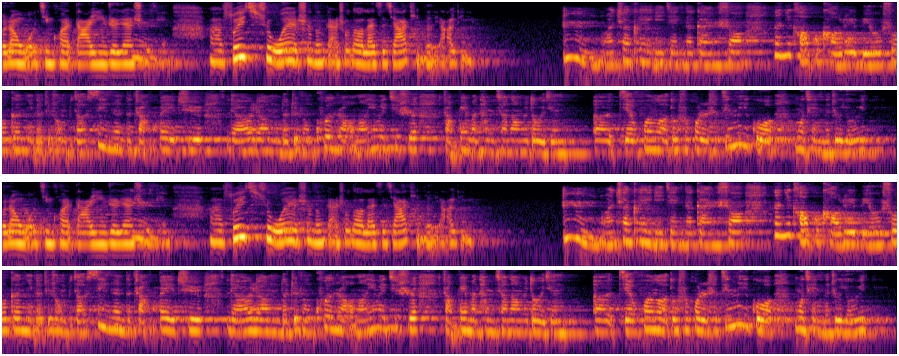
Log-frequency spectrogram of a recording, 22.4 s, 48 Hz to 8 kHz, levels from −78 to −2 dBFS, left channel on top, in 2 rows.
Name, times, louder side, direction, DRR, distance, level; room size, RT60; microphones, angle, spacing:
voice 1, 0.0-1.7 2.2-5.9, left 1 dB, 30° left, 7 dB, 1.1 m, -18 dB
voice 2, 1.6-2.1 7.0-18.3 18.6-22.0, right 2 dB, 55° right, 2 dB, 2.7 m, -22 dB
29.5 x 28.5 x 6.6 m, 1.5 s
head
